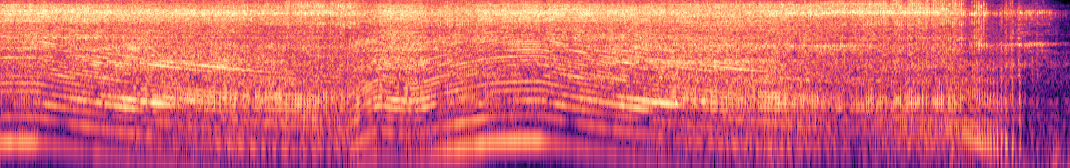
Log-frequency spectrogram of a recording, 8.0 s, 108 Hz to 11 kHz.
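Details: Husqvarna 142 chainsaw after replacing the oil pump plunger, tested to check chain oiling: two-stroke screams at high revs, dips and climbs back smoothly with throttle changes, then winds down; runs cleanly and steadily, chain oil now flowing normally.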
